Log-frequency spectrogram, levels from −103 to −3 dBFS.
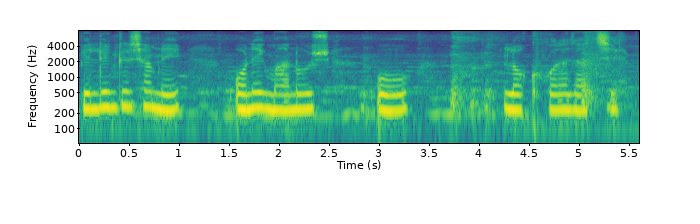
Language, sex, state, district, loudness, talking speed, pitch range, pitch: Bengali, female, West Bengal, Alipurduar, -14 LUFS, 75 wpm, 225-245 Hz, 235 Hz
